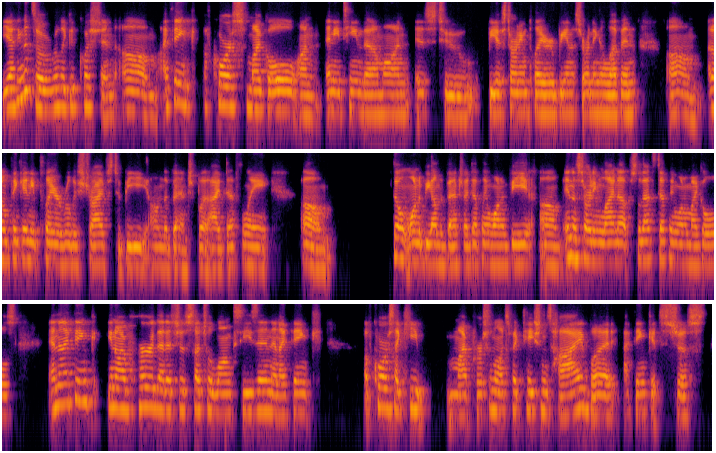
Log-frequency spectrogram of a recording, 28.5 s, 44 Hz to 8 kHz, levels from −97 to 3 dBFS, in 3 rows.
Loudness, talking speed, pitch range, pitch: -21 LUFS, 220 wpm, 155-185 Hz, 165 Hz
